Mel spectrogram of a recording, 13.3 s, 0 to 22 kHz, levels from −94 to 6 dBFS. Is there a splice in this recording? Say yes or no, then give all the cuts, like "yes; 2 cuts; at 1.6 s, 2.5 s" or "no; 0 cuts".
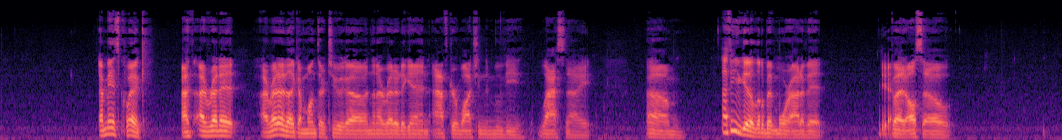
yes; 1 cut; at 1.5 s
